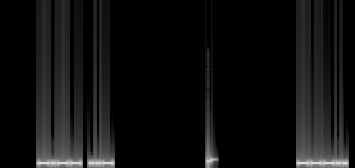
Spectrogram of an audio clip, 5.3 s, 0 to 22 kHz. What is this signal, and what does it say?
Morse code, heard as a keyed tone, about 25 wpm, 700 Hz. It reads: Y U 8
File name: Two Letter-Number Combinations - 25wpm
